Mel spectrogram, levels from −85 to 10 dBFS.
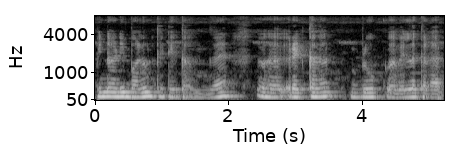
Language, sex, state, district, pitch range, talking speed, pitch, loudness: Tamil, male, Tamil Nadu, Kanyakumari, 140-155 Hz, 105 wpm, 145 Hz, -18 LUFS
